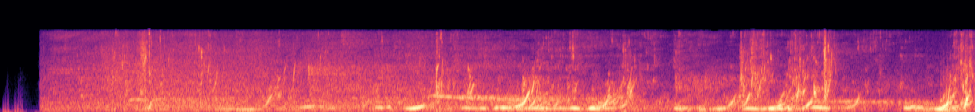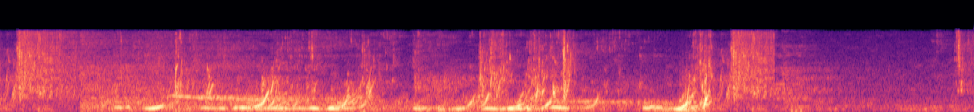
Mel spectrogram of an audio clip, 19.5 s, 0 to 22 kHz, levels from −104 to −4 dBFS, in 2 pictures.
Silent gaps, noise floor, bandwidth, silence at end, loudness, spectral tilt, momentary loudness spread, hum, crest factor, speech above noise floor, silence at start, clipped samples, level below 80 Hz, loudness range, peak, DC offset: none; -42 dBFS; 7.2 kHz; 0 s; -16 LUFS; -7.5 dB/octave; 16 LU; none; 16 dB; 28 dB; 0.4 s; under 0.1%; -38 dBFS; 5 LU; 0 dBFS; under 0.1%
